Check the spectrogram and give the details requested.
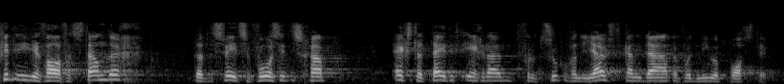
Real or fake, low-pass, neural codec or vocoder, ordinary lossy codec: real; 7.2 kHz; none; none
